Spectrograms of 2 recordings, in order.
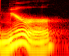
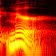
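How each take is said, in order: First: The word is said slowly and carefully. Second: The word is said quickly and lightly. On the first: "You can make it more pronounced and say" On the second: "or you can say it fast and say"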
